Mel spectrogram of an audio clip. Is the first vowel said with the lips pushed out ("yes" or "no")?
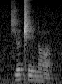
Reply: yes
